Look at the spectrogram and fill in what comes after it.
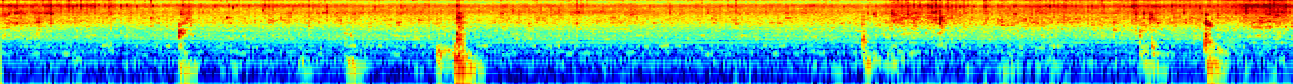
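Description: Potato slices with cumin seeds frying in oil in a wok: a steady sizzling hiss, with a few knocks of a wooden spoon as they are stirred.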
